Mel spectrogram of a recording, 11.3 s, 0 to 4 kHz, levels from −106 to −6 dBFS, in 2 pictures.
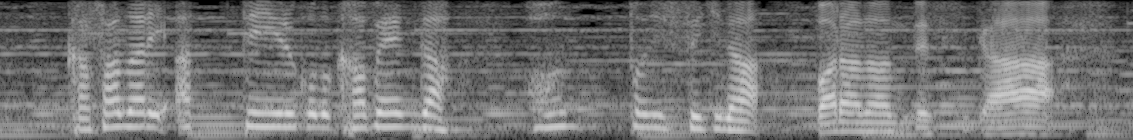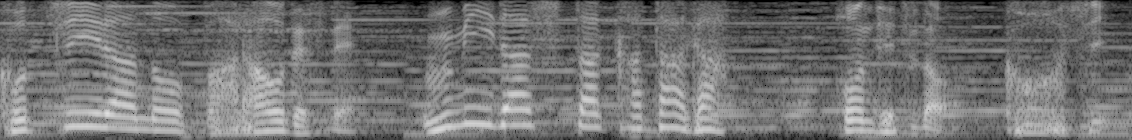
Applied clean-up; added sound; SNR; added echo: none; none; none; none.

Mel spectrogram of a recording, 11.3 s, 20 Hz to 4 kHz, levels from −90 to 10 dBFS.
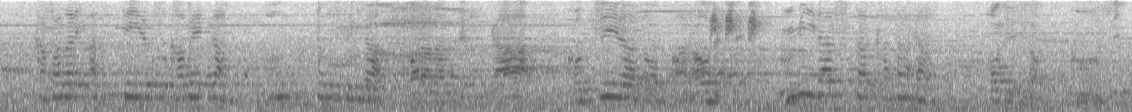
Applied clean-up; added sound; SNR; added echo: none; Chicken, rooster; 4 dB; reverberation time 2.3 s.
